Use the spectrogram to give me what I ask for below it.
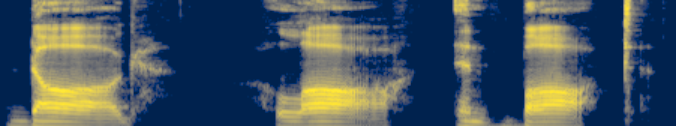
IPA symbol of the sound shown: ɔ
